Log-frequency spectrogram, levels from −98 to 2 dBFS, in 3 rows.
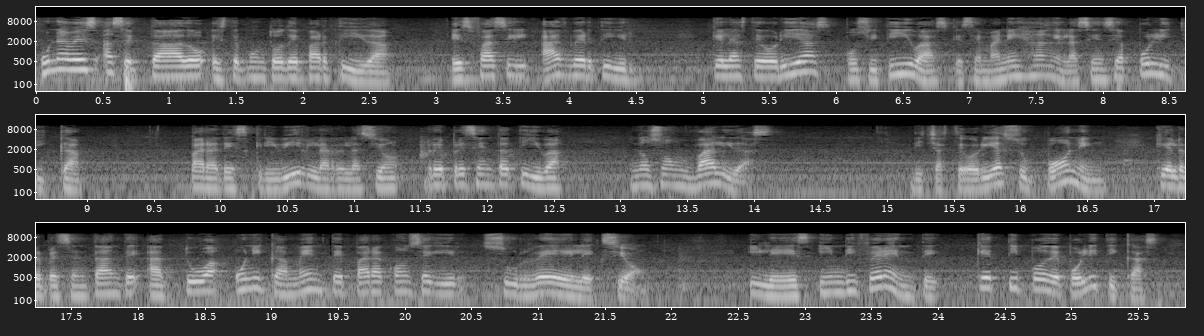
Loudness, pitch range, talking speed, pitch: -25 LUFS, 135-180 Hz, 115 wpm, 160 Hz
